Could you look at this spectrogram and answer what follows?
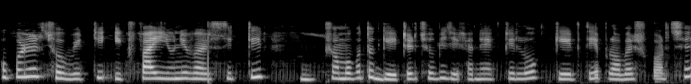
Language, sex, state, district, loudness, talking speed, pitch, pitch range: Bengali, female, Tripura, West Tripura, -20 LUFS, 120 wpm, 265 Hz, 245-290 Hz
